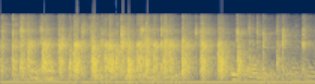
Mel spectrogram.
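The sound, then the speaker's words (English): A church chapel audience at Piedmont claps for several seconds for a first-time singer, a dense patter of many hands that swells and thins unevenly, with a steady low hum underneath and no voices rising above it. “Give her a hand clap.”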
